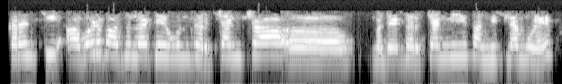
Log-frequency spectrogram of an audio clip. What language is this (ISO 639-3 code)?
mar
